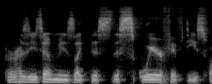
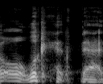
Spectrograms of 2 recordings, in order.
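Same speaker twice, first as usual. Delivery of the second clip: put-on forced enthusiasm, higher and louder; 3 semitones higher, 5 dB louder than usual. Quoting the Professor from an episode: imitating Professor's forced enthusiasm. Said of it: "forced enthusiasm is very fun".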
